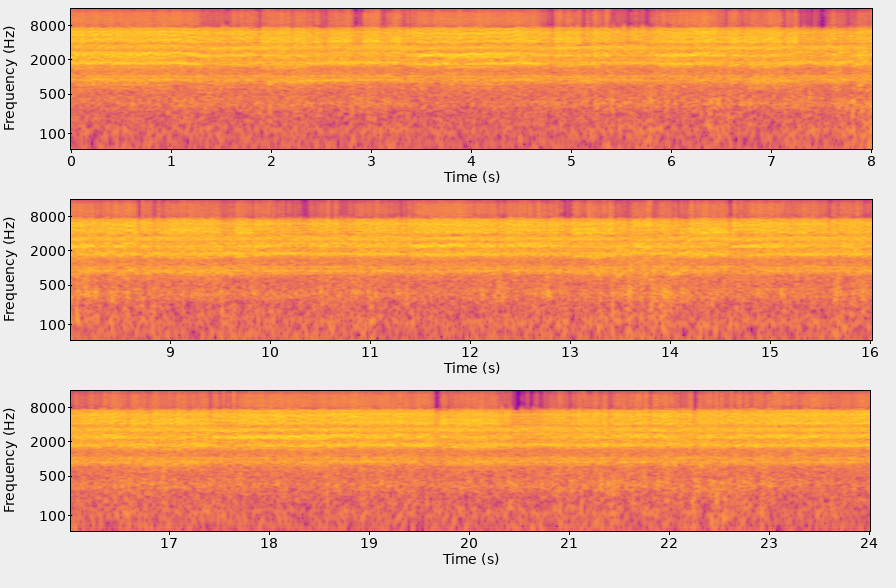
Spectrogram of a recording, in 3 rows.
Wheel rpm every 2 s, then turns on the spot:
210, 220, 220, 220, 230, 230, 230, 220, 220, 220, 230, 230.
none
